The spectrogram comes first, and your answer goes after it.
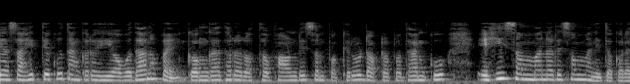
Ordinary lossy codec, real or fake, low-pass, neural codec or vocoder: none; real; 7.2 kHz; none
